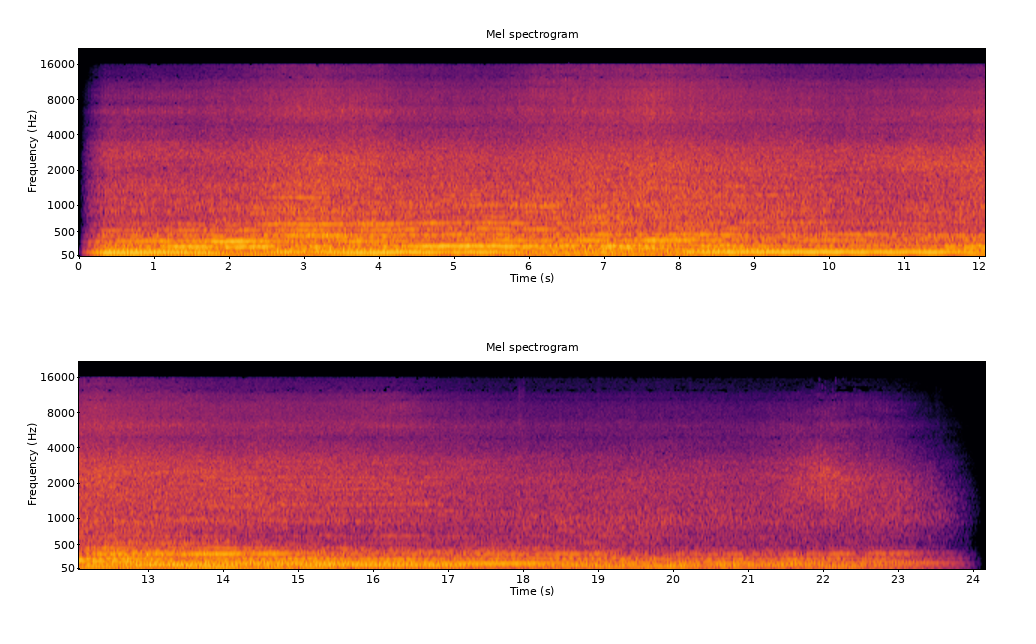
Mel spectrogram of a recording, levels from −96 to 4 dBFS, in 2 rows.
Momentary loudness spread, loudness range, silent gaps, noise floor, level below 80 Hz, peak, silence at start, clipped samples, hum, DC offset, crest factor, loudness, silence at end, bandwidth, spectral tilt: 10 LU; 10 LU; none; -47 dBFS; -28 dBFS; -2 dBFS; 0.1 s; under 0.1%; none; under 0.1%; 14 dB; -16 LUFS; 0.55 s; 16 kHz; -6.5 dB/octave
